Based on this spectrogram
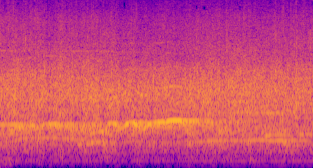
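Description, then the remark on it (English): An audience at an event gives a final round of applause after a prize is awarded, a dense, steady wash of many hands clapping at an even loudness throughout, with no voices standing out. “Okay, one more big round of applause.”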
